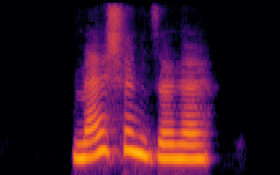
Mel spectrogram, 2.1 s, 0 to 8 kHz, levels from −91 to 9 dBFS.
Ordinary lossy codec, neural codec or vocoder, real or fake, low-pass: MP3, 64 kbps; codec, 16 kHz, 0.5 kbps, FunCodec, trained on Chinese and English, 25 frames a second; fake; 7.2 kHz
